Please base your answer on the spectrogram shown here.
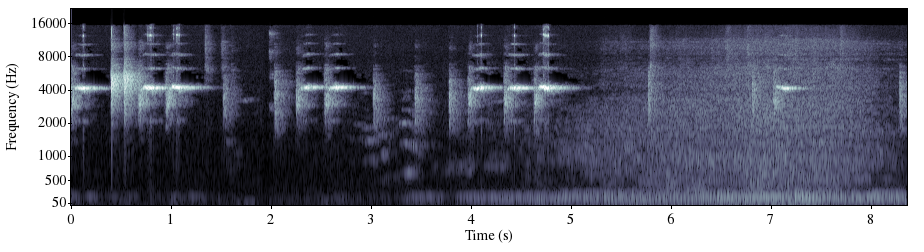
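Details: Plain prinia (rice-field prinia), a lure bird that calls readily, gives sharp, high "klik" clicking notes, about three a second, in uneven bursts for five seconds; then a low rumbling hiss of wind or handling takes over.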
